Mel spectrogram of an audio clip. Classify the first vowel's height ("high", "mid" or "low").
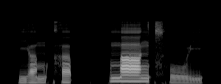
low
